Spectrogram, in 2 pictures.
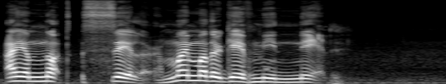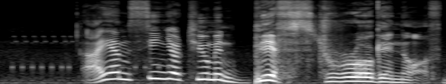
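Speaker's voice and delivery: slow, broken-English sailor; a hint of a gruff foreign sailor. Player voices the sailor.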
